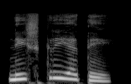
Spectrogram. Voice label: "ನಿಷ್ಕ್ರಿಯತೆ", kannada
